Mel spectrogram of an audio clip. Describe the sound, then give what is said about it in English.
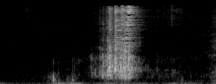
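Utensils clink and clatter in a kitchen drawer during a search for a wooden spoon while baking bread. A few light knocks lead into a brief, louder metallic jangle, then one more sharp clink at the end. “I'm looking for my wooden spoon. Oh, there's my wooden spoon.”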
